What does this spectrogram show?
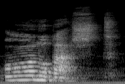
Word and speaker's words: unabashed: Moving now to unabashed. Unabashed. So we spell A here as O.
